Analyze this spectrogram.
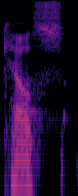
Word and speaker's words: Kelce: I mean, you can pronounce your name how you want, but the name Kels goes back to the centuries. It's Kels. Okay, I don't care. If they pronounce it Kelce, wouldn't it be Kelce then?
